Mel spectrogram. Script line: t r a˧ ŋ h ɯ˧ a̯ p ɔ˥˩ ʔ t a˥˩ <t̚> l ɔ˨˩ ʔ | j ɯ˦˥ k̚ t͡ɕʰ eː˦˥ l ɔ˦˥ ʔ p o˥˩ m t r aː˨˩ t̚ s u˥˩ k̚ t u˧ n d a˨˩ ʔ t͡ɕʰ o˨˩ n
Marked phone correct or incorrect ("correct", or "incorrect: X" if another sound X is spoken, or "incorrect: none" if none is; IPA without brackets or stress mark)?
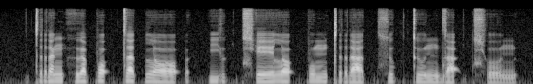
correct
